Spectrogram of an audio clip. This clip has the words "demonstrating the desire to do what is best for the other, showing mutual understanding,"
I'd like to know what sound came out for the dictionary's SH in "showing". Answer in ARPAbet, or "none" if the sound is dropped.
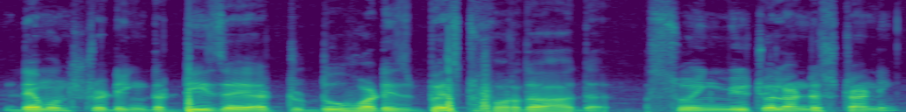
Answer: S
